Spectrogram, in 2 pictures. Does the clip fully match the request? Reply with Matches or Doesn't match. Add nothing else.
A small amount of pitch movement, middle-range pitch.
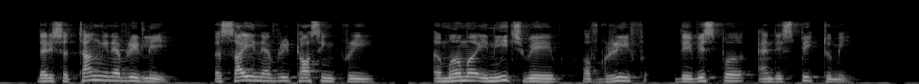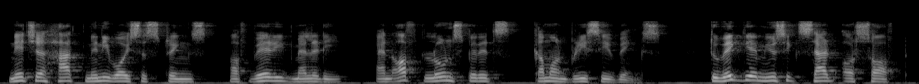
Doesn't match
